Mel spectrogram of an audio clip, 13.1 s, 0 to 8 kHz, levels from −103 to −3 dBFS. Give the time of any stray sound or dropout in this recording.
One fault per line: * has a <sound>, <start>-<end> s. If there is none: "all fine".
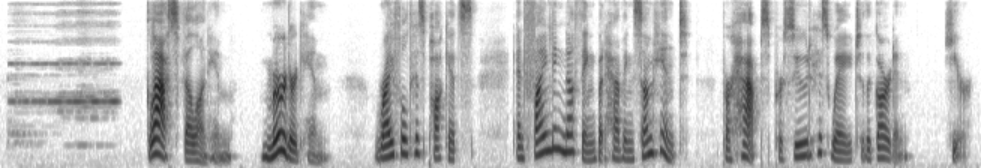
* has a squeak, 0.1-1.6 s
